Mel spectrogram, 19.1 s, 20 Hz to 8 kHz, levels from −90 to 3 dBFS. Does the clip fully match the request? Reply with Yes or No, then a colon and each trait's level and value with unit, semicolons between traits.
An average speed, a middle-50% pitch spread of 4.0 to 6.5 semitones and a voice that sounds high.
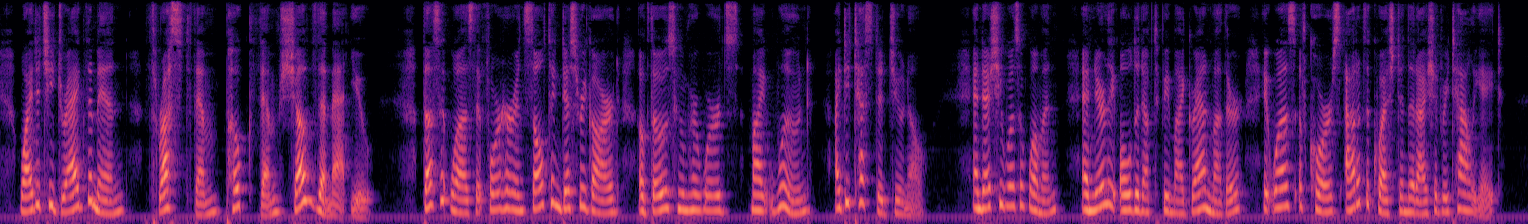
Yes: average, 180 wpm; average, 4.4 semitones; high, 205 Hz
